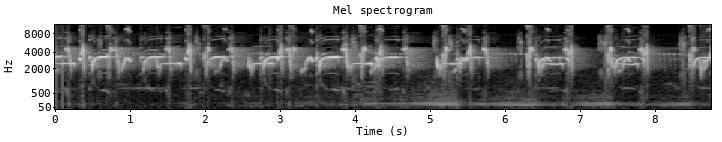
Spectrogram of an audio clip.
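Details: Bar-winged prinia call used as a lure for wild birds: a steady run of whistled notes with clicks, about one phrase a second, plus a faint low hum in the middle.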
